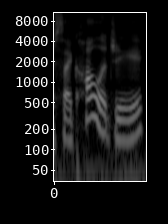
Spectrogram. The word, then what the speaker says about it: psychology: Well, we also have the sneaky B, H, and P. Sneaky. They pop up in places like doubt or hour or psychology.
